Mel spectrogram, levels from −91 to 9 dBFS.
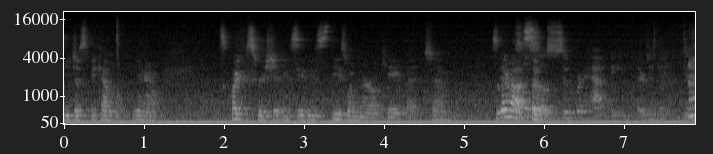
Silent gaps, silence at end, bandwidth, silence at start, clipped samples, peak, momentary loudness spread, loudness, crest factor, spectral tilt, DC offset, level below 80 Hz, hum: none; 0 s; 20 kHz; 0 s; under 0.1%; -18 dBFS; 10 LU; -40 LUFS; 20 dB; -6 dB/octave; under 0.1%; -52 dBFS; none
